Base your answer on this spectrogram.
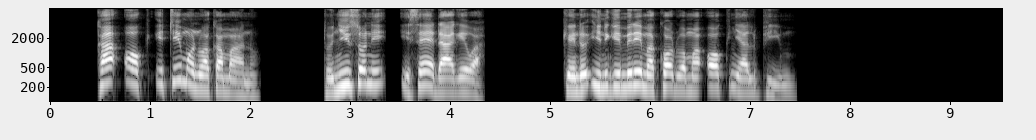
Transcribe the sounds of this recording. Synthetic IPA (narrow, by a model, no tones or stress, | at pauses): kaʔɔkɪtɪmɔnwakamanɔ | toɲisonɪɪsɛdaɡɪwa | kendoʔinɡɪmɪɾɪmakɔdwamaʔɔkɲalpḭm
